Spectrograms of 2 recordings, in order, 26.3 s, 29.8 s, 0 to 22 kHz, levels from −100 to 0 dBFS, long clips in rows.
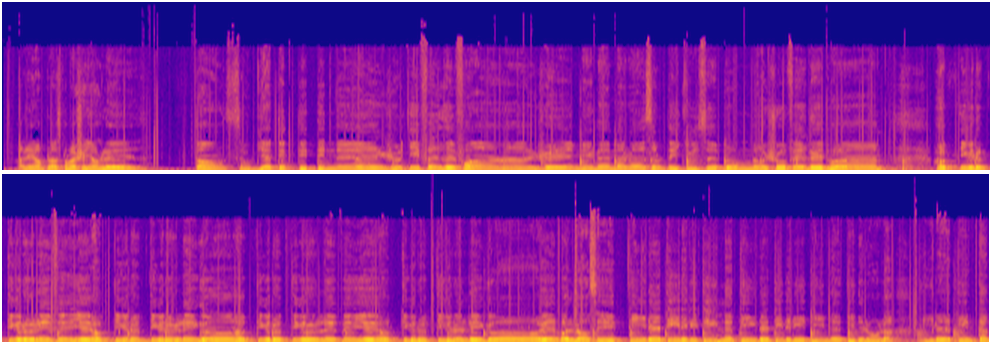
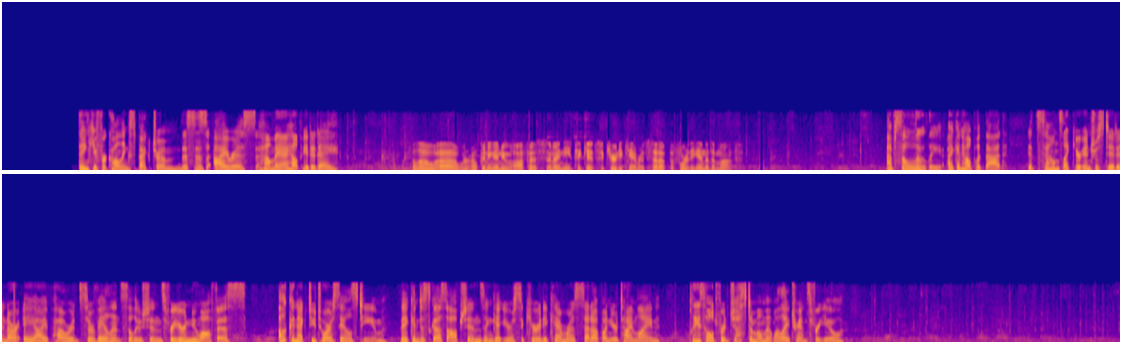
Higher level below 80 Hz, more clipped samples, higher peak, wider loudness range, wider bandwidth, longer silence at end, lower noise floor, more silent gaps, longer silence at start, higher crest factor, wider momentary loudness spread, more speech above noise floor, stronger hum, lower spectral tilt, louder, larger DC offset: first, -50 dBFS vs -64 dBFS; neither; first, 0 dBFS vs -10 dBFS; about the same, 4 LU vs 6 LU; first, 17 kHz vs 8 kHz; second, 0 s vs 3.05 s; second, -40 dBFS vs -62 dBFS; neither; second, 0.05 s vs 1.05 s; second, 16 dB vs 22 dB; about the same, 9 LU vs 8 LU; second, 22 dB vs 32 dB; neither; first, -7.5 dB/octave vs -4.5 dB/octave; first, -18 LUFS vs -30 LUFS; neither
